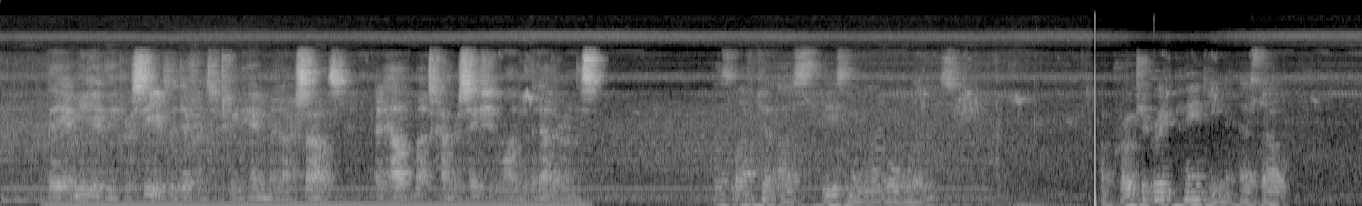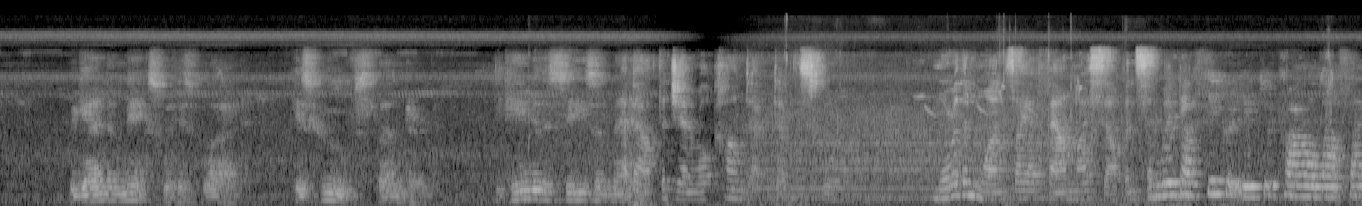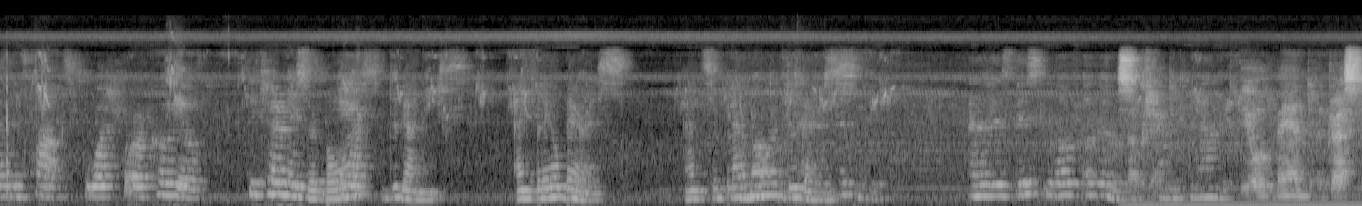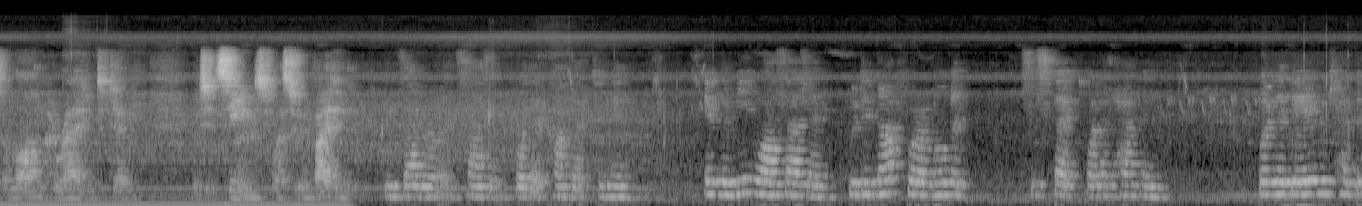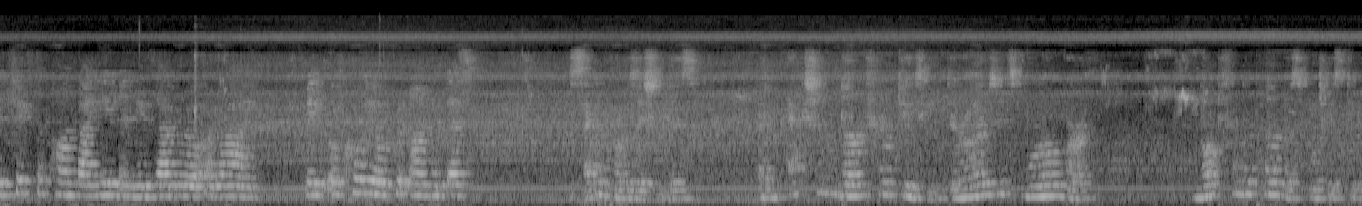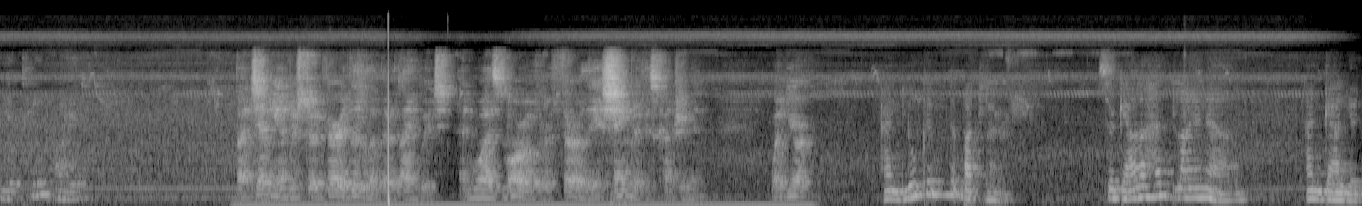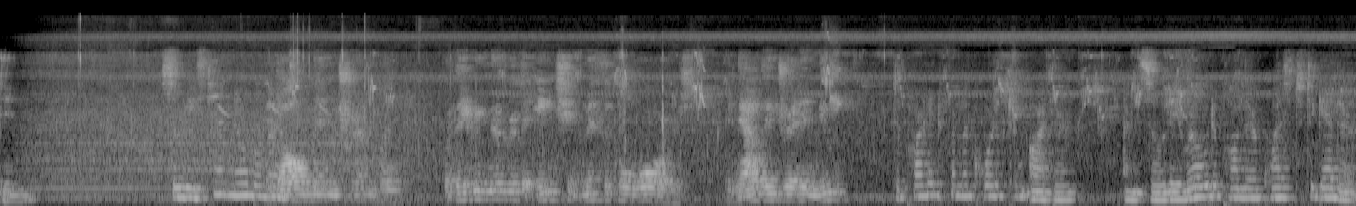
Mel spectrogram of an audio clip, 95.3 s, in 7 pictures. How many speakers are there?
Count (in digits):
7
